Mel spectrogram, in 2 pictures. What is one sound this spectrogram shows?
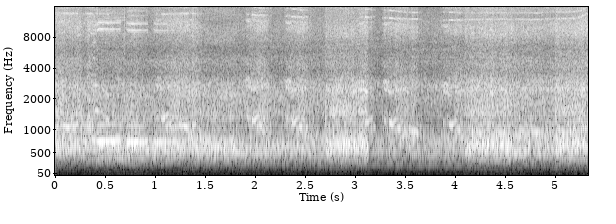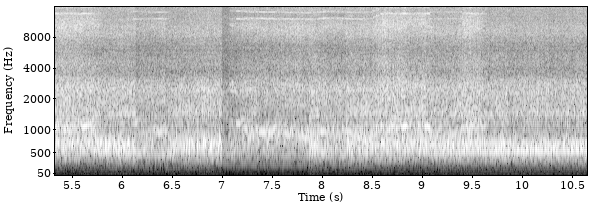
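A car engine hums steadily as a car drives along.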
